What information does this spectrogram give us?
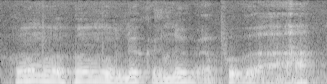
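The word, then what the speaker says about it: humuhumunukunukuāpuaʻa: Humu, nuka, nuka, pua. It's I'm not going to try to spell that. actually it's not that hard. Humu twice and nuka nuka twice and napua.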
